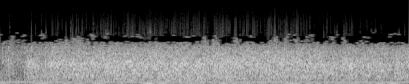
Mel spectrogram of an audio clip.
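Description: Audience applauding: a dense, steady clatter of many hands, starting right after the speaker closes his answer. It is muffled, with nothing above about 3 kHz, over a steady low hum.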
